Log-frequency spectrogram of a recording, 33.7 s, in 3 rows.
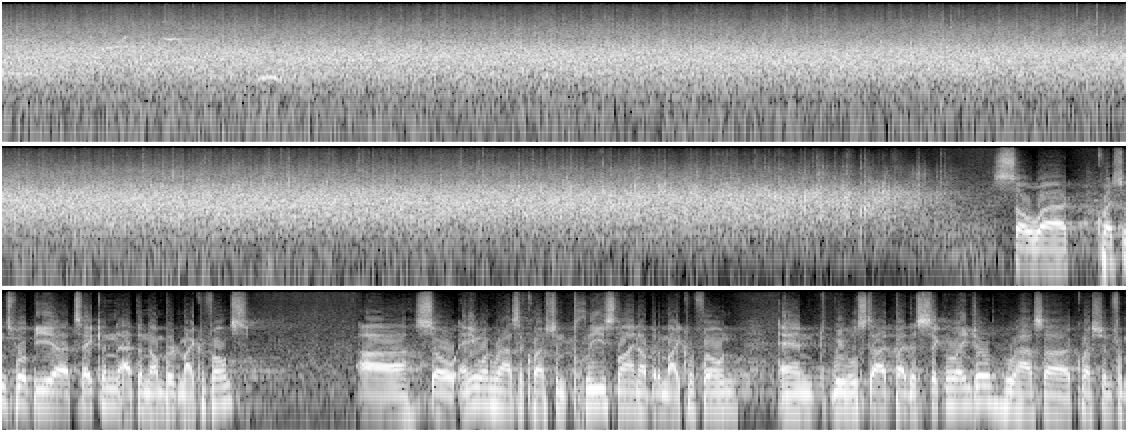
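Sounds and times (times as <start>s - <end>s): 
conference audience applause after a talk: 0.0s - 21.0s
speech: 21.5s - 25.1s, 26.0s - 33.7s.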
